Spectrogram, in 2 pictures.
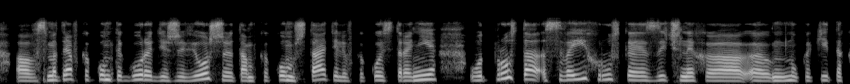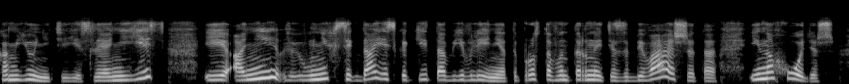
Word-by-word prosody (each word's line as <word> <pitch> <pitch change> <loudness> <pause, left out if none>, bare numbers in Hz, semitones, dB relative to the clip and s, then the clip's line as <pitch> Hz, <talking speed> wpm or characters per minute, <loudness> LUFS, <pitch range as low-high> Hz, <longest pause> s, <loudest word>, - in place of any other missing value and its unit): А, 170 -1 +2
в 160 - -8
смотря 200 +6 +2
в - - -16
каком 215 +1 -2
ты 200 - -4
городе 195 -1 -1
живешь, 190 +8 +2
э, 185 - -1
там, 170 +1 -1
в - - -18
каком 185 +2 -2
штате 210 +2 +1
или 175 - -4
в 165 - -16
какой 190 +4 -5
стране. 185 +6 0 0.3
Вот 195 +1 -4
просто 235 -3 +1
своих 215 +7 0
русскоязычных, 195 -4 -2
а, 170 0 +2
ам, 175 +1 0
ну, 190 +1 -2
какие-то 180 +2 -7
комьюнити, 210 -8 0
если 150 +3 -4
они 190 +3 +2
есть. 275 - 0 0.4
И 210 +1 +3
они 250 +11 +6
в 190 +1 -9
у 205 - 0
них 255 +3 +3
всегда 230 +1 +1
есть 250 -4 +2
какие-то 210 +1 -3
объявления. 195 -6 -2
Ты - - -14
просто 220 +3 -3
в 205 - -3
интернете 210 -3 0
забиваешь 195 - +1
это 155 -3 -5 0.3
и 235 +2 +2
находишь. 250 - +2
200 Hz, 160 wpm, -22 LUFS, 175-220 Hz, 0.4 s, они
